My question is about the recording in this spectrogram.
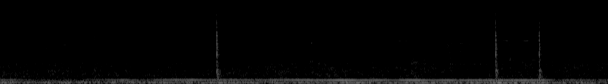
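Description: A steady low hum with a few faint, sharp clicks and a couple of brief faint high chirps.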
